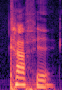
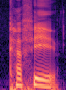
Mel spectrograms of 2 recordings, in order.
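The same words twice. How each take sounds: First: The stress is on the first syllable. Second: The stress is on the second syllable. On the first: "Meine Bekannten betonen es auf der ersten Silbe" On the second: "betonen es auf der zweiten Silbe"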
